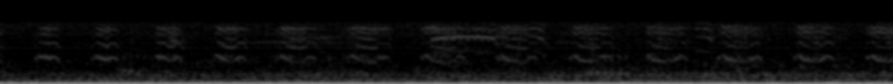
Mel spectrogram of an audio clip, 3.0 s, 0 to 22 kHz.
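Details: Recorded inside a Black Guillemot nesting burrow on Seal Island NWR, Maine, before dawn on 20 June 2018. Short, evenly spaced nasal notes, about three per second, with one higher sliding whistle in the middle, over constant deep background rumble.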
